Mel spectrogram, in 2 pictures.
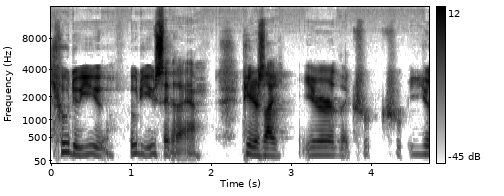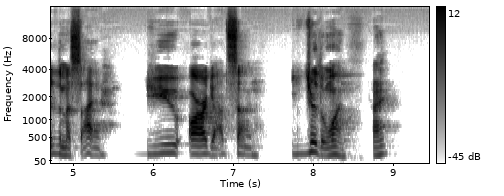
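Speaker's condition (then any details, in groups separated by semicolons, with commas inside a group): Stutter; repeated sounds, blocks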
